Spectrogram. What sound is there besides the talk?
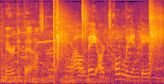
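whips cracking by cowboy performers at parade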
